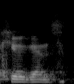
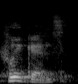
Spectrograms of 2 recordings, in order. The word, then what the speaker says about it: Huygens: el 3er sí que no se debe pronunciar higgins si es holandés o yo que fernández vamos wickens estoy bien claro la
